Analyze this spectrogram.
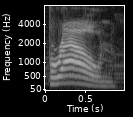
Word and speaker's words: Brown: That's Emmett Brown. Rhymes with he clown, can make machines.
